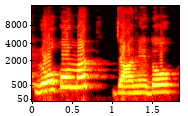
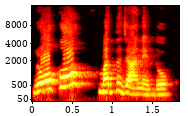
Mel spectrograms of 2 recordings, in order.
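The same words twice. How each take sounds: First: The pause comes after the word 'mat'. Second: The pause comes after the word 'roko'. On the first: Do not stop the person; let them go. "पहले वाक्य में जाने वाले को रोको मत, उसे जाने दो" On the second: Stop the person; do not let them go. "दूसरे वाक्य में जाने वालों को रोको, उसे मत जाने दो"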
